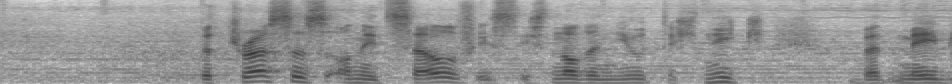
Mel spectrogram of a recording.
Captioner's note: construction sounds fade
